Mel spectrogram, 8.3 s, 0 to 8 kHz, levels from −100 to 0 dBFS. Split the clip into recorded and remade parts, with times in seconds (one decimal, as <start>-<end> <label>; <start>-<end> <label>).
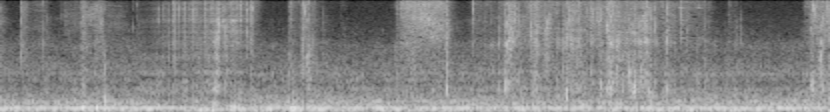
0.0-1.4 recorded; 1.4-2.5 remade; 2.5-8.3 recorded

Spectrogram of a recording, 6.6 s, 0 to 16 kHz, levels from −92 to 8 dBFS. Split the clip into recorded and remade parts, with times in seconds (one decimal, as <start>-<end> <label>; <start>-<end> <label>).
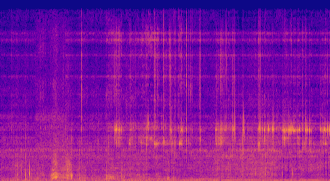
0.0-0.7 remade; 0.7-1.3 recorded; 1.3-6.6 remade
